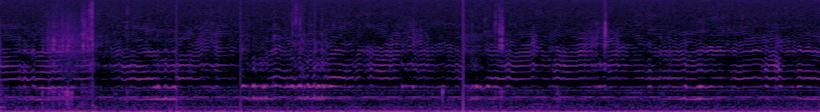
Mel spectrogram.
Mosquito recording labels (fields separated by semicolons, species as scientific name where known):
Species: Culex quinquefasciatus; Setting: cup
